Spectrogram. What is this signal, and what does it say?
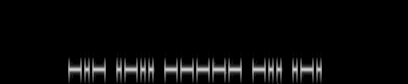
Morse code, heard as a keyed tone, about 39 wpm, 700 Hz. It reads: KL0DR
